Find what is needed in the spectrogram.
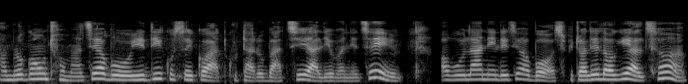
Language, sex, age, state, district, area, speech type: Nepali, female, 18-30, West Bengal, Kalimpong, rural, spontaneous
